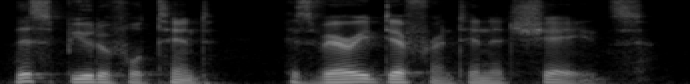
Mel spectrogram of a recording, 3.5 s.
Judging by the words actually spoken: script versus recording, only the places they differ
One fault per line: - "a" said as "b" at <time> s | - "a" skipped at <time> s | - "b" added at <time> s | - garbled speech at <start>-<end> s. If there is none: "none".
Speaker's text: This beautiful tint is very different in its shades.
none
